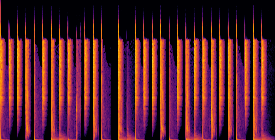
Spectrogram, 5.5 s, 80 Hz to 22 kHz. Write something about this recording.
Wheaky 2 - 89BPM
A wheaky drum loop perfect for modern zouk music. Made with FL Studio (89 BPM).
drum, zouk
